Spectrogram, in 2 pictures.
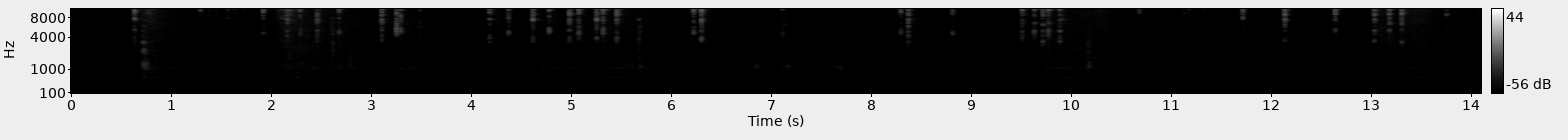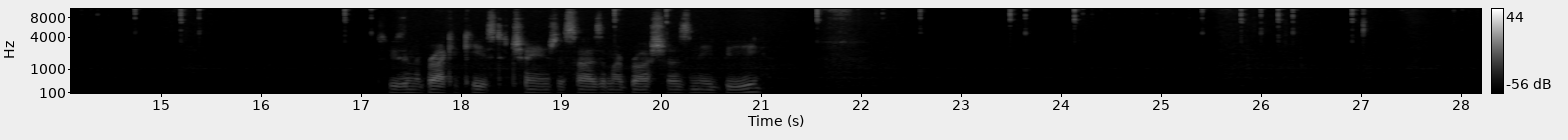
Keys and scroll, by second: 1.0-3.8 typing, 10.8-11.8 typing, 13.9-15.0 typing, 22.1 typing, 24.3-25.2 typing, 26.3-28.2 typing.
